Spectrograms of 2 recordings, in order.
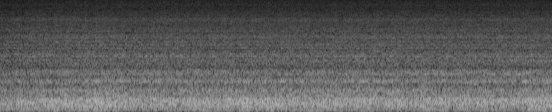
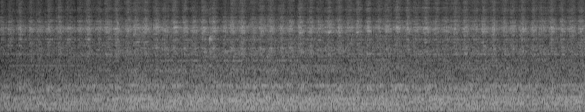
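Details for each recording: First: Tumble dryer with broken program dial: steady even motor whir with no drum tumble or thump behind it; motor is fine but spinning free because the drive belt is missing. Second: Washing machine test after descaler wash, front bearing pads suspected: steady even whir from the motor with no knocks or scraping; normal motor running noise.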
